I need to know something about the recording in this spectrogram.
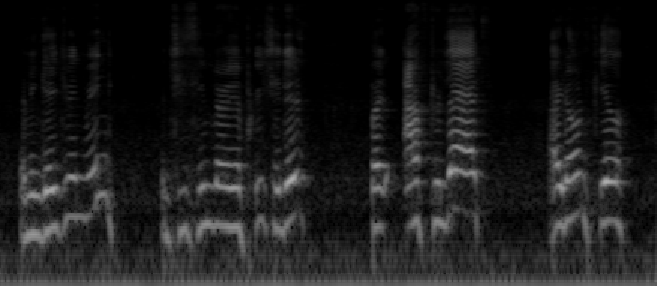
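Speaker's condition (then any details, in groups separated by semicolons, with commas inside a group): Cerebral palsy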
